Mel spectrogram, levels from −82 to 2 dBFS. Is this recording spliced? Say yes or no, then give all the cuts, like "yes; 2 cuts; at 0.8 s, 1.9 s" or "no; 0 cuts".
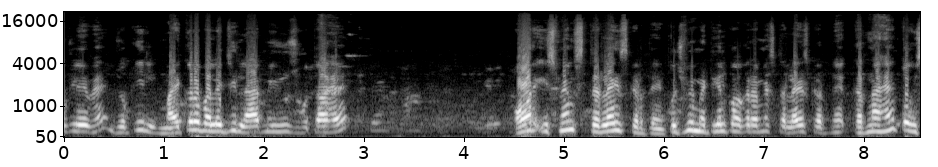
no; 0 cuts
